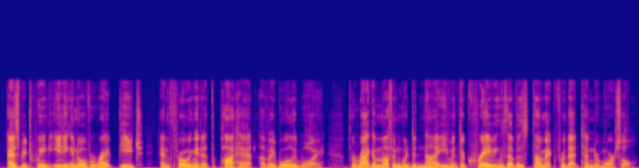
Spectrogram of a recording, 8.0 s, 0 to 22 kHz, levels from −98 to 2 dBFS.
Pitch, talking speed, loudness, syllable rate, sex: 135 Hz, 240 wpm, -19 LUFS, 6.4 syllables/s, male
